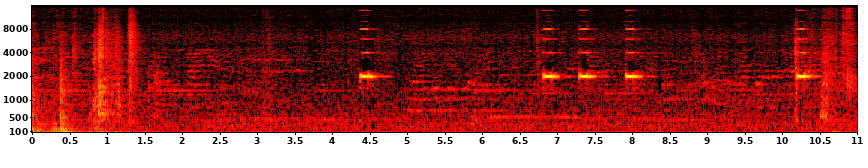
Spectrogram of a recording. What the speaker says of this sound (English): we're gonna turn the oven on, preheated to actually 325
